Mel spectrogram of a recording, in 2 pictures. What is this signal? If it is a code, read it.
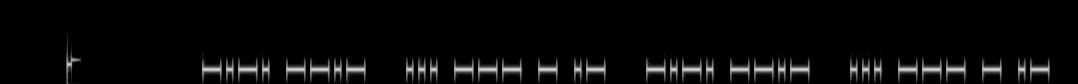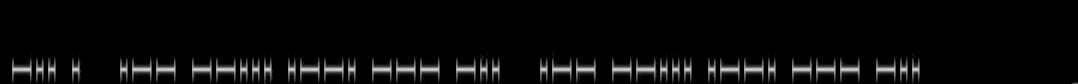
Morse code, heard as a keyed tone, about 20 wpm, 700 Hz. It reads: CQ SOTA CQ SOTA DE W7POD W7POD
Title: SOTA QSO Practice 20wpm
